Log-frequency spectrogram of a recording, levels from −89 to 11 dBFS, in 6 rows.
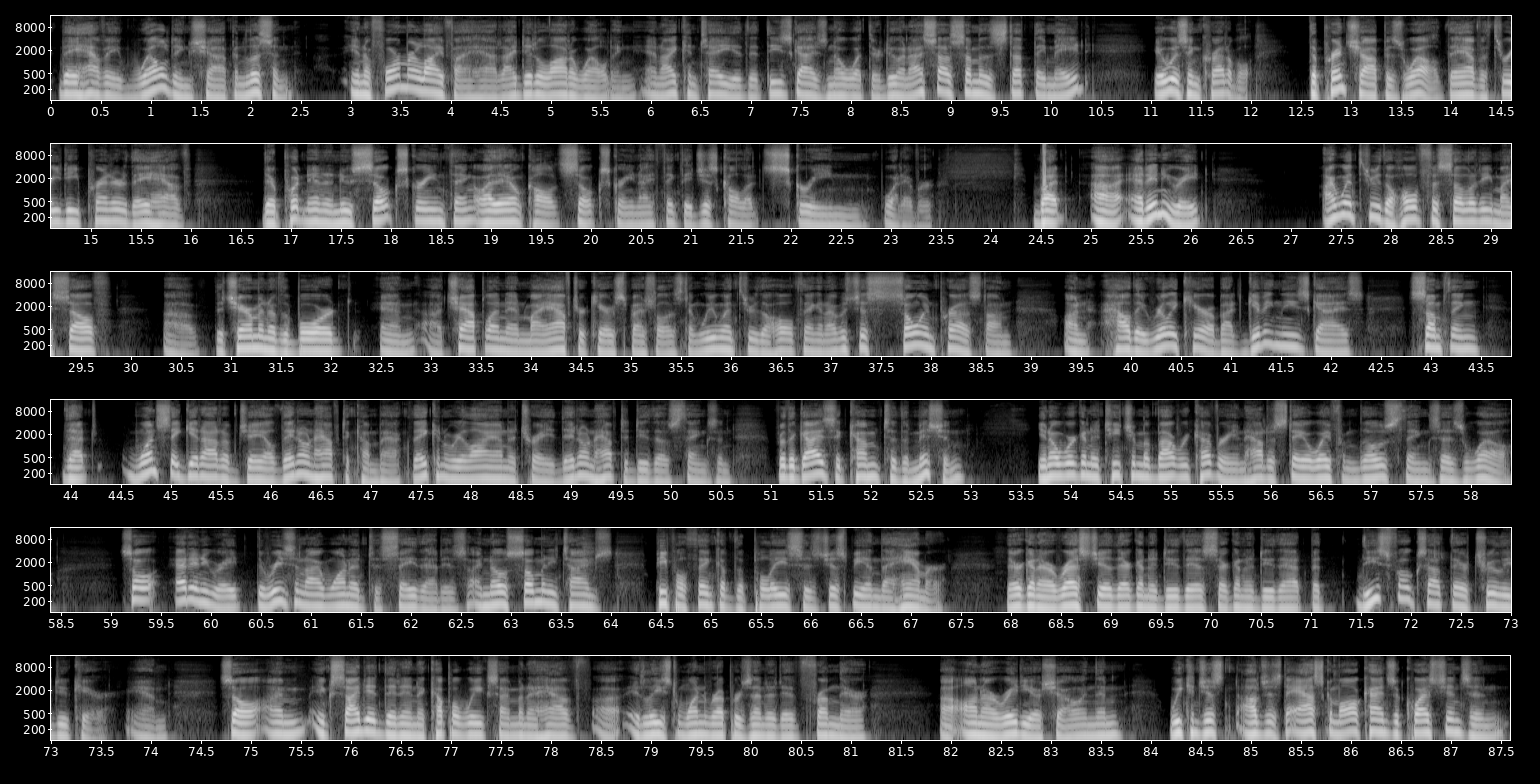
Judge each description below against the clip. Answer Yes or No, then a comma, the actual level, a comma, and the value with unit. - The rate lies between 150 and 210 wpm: Yes, average, 185 wpm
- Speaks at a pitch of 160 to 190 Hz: No, medium, 140 Hz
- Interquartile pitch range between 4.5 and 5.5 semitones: No, average, 3.9 semitones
